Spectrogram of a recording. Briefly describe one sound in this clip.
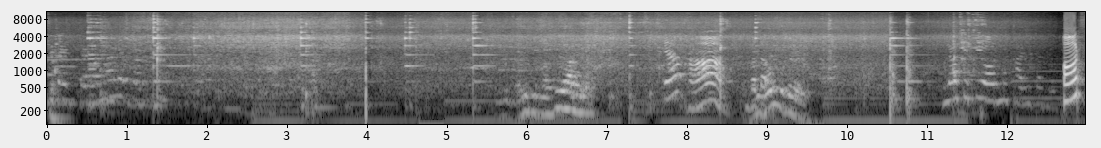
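Vegetables sizzle as they fry in a pan.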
